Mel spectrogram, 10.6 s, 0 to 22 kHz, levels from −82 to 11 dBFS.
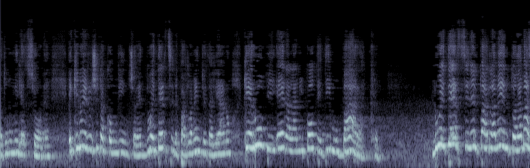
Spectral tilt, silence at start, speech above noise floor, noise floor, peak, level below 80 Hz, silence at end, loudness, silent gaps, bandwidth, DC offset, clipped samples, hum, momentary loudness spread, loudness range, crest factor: -6.5 dB/octave; 0 s; 24 dB; -39 dBFS; -2 dBFS; -46 dBFS; 0 s; -15 LUFS; none; 11.5 kHz; under 0.1%; under 0.1%; none; 8 LU; 2 LU; 12 dB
